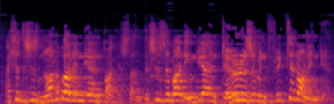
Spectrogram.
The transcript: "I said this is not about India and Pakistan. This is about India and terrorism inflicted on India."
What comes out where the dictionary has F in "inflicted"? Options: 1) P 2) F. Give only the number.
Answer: 2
